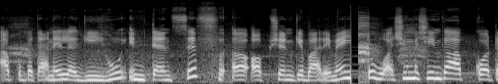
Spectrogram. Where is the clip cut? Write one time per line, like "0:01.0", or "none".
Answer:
0:03.5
